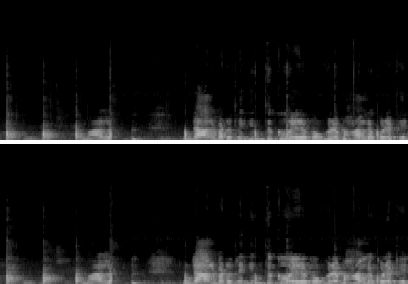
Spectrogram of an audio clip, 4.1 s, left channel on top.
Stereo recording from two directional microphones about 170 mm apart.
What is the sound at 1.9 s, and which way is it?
A woman's voice, 30° left (ahead or behind).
